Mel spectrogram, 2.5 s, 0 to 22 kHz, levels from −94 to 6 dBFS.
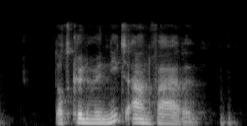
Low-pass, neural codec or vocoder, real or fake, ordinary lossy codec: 9.9 kHz; none; real; Opus, 24 kbps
